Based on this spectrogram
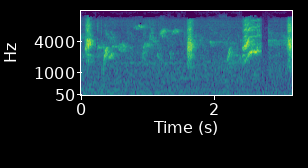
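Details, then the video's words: Chestnut-tailed starling calling: short, sharp high chips and brief squeaky notes at irregular intervals over steady low background hiss. "栗尾椋鳥/Chestnut-tailed Starling"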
